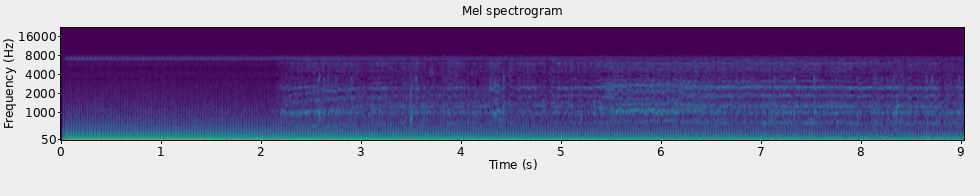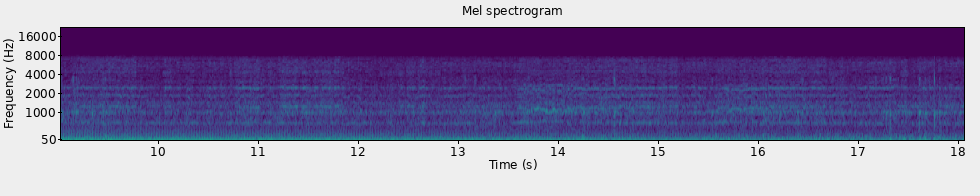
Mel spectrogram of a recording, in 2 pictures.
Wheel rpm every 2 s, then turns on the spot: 0, 130, 160, 160, 160, 160, 160, 160, 160.
none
